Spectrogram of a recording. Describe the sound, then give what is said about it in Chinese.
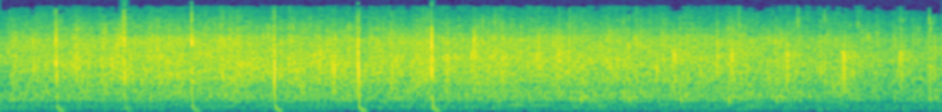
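Steady applause from a church gathering, a dense wash of many hands clapping at a fairly even level, with a few sharper individual claps popping out, given in thanks for the members' service. “我们九个小组的同工和后援上百人参与了服事，我们为弟兄姐妹的服事感恩，鼓掌好吗？”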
